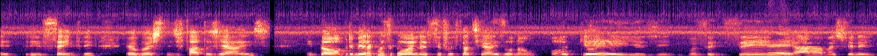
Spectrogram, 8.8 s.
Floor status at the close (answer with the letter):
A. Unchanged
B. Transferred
A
